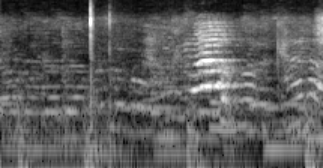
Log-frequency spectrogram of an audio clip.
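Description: Children's voices talking in the background, loudest a little past the middle, with a sharp click about half a second in.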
